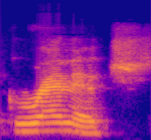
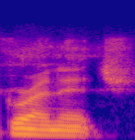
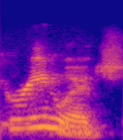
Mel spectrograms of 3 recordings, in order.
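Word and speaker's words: Greenwich: homage to Jimmy Jam and Terry Lewis we pronounce it grenwich so clearly we don't know anything we pronounce it grenwich Oh I thought you said green witch you I don't say green witch where I'm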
